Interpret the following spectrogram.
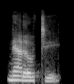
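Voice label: "naivety", Indian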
